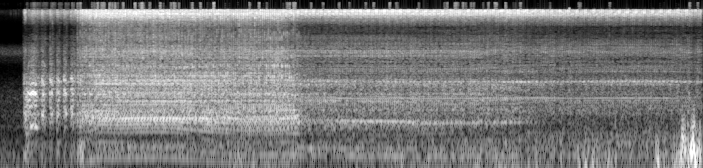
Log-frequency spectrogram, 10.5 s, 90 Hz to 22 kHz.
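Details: Audi A1 TFSI petrol on cold start: harsh metallic timing chain rattle for about three seconds before settling to a steady idle; chain replaced twice in 3.5 years, owner now suspects the hydraulic tensioner alone is at fault.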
